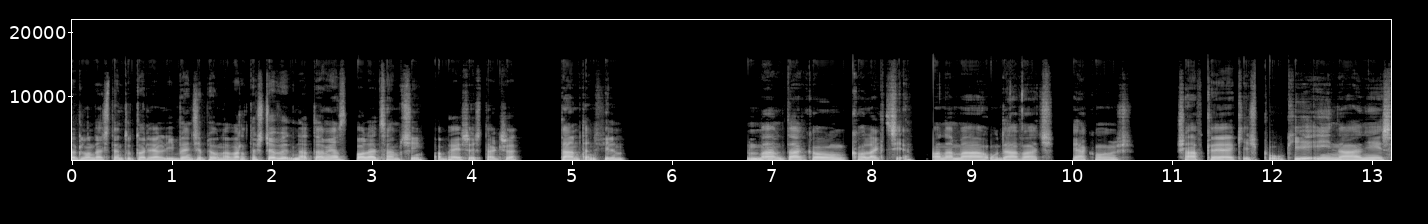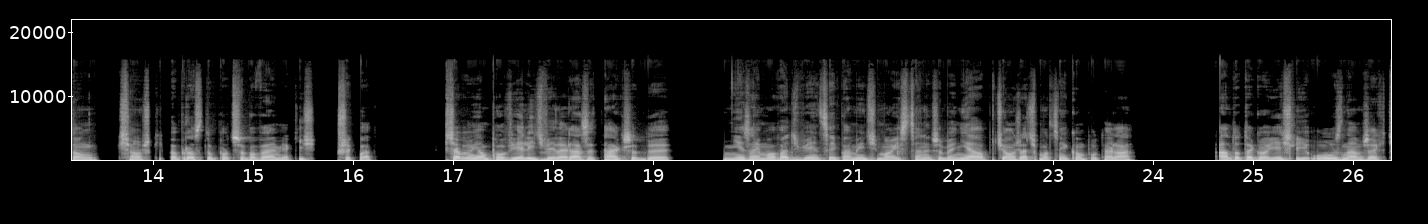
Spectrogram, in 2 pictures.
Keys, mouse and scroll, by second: 9.4 click, 12.6-13.2 middle drag, 13.4-13.7 middle drag.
